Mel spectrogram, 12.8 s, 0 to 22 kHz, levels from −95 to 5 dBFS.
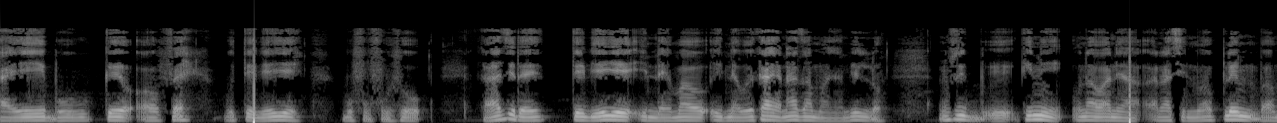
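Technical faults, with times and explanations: Throughout, MP3 compression. Nothing is heard above 8.4 kHz, and the damage is plainly audible. The speech has a watery, swirling quality, and s sounds turn thin and metallic. This is likely a perceptual encoder starved of bits. It sliced off the treble at a fixed point and kept dropping weak frequency detail, which flickers in and out between frames. The degree of loss points to a low bitrate, around 38 kbps.
2.53 s and 11.29 s, invalid numbers at full scale. Each is a single sharp bang. A processing step produced infinite or undefined values, and these were clamped to the largest sample the format allows. The output sat pinned at one extreme value, far beyond the speech peaks, for about 10 ms at 2.53 s and about 5 ms at 11.29 s. Both blocks are too short to hear separate pops at their edges, so each lands as one hard crack.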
